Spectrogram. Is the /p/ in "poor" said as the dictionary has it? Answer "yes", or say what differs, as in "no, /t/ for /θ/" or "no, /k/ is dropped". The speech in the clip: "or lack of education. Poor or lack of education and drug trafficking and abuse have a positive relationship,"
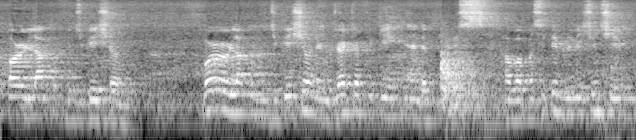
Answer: no, /b/ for /p/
